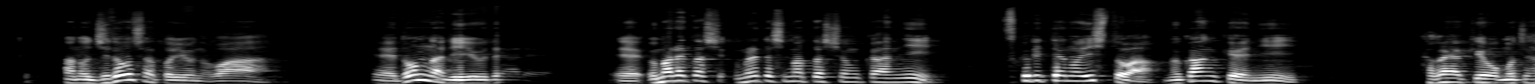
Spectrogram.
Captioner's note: speaking japanese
